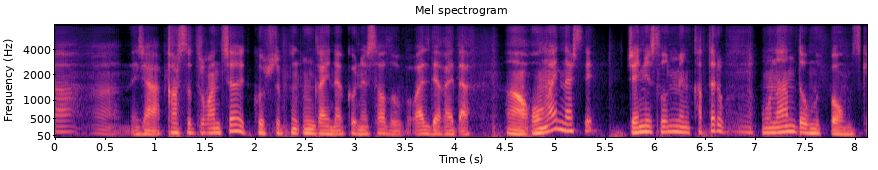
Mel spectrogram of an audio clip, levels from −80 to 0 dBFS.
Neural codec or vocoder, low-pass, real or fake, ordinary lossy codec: codec, 16 kHz, about 1 kbps, DyCAST, with the encoder's durations; none; fake; none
